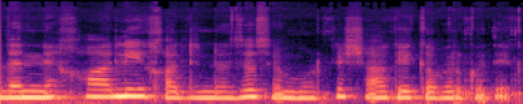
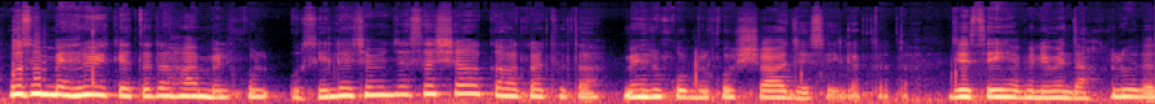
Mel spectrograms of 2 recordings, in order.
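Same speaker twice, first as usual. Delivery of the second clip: ordinary delivery, nothing marked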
